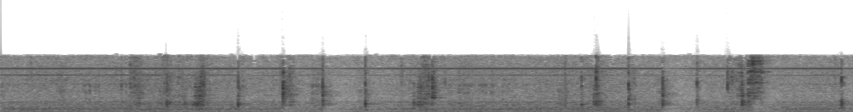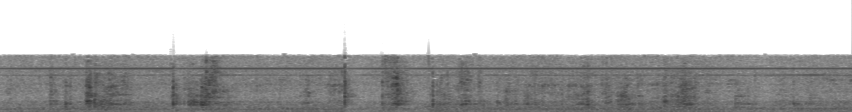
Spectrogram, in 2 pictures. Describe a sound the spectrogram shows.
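A spoon scrapes and knocks against a metal pot while stirring thick rice.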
